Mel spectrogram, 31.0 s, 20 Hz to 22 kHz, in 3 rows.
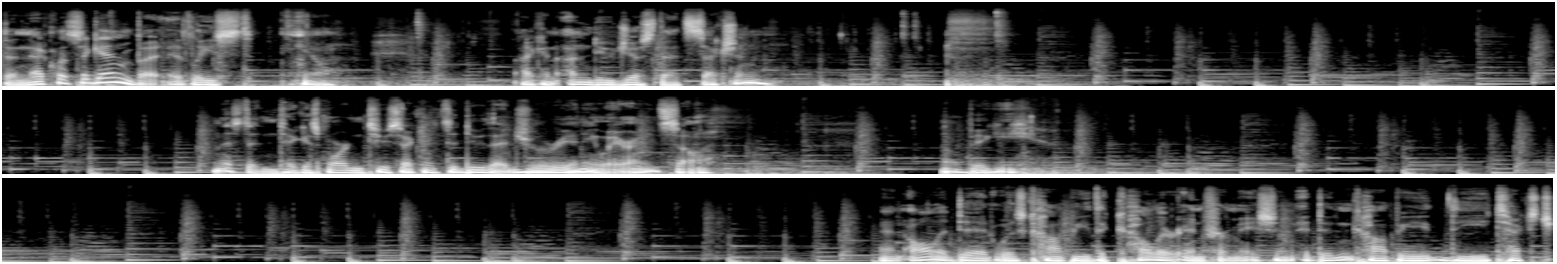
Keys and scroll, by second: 1.9 space, 2.0 space, 2.1 space, 5.9 w.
